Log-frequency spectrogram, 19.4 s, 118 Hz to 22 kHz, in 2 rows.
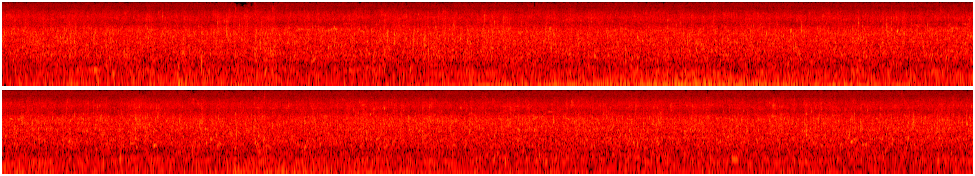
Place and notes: Britasvägen, Helsingfors, Finland - Stream by the grave yard
Ambient field recording for Central Park Archives project 2020.
Recorded with Zoom H4n.
Manner-Suomi, Suomi, June 2020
